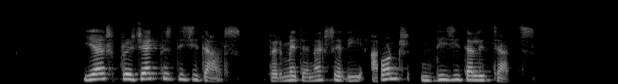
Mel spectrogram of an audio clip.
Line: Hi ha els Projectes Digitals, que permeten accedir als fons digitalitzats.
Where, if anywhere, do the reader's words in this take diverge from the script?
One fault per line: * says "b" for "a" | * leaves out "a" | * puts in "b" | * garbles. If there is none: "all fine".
* leaves out "que"
* leaves out "als"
